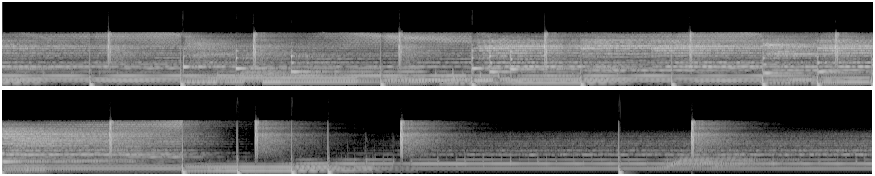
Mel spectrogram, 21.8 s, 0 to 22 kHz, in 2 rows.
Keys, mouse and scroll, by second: 1.2 click, 1.4 click, 1.5 click, 3.2 click, 3.4 click, 3.7 click, 4.0 click, 4.4 click, 4.5 click, 12.0 click, 12.1 click, 12.2 click, 12.4 click, 12.5 click, 12.6 click, 15.0 click, 15.2 click, 15.4 click, 15.6 click, 15.7 click, 16.1 click, 16.4 click, 16.7 click, 17.1 click, 17.4 click, 17.4 click, 17.5 click, 17.6 click, 18.5 click, 18.8 click.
